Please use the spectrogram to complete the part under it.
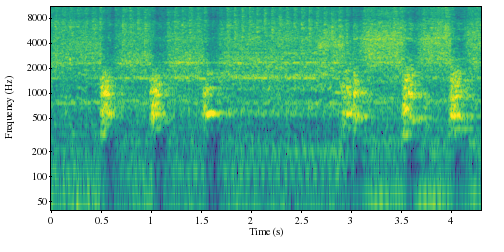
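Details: Leo the German Shepherd keeps barking at the sound of a nearby machine in the yard: two pairs of quick barks, then a pause, then three more, against constant low noise.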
